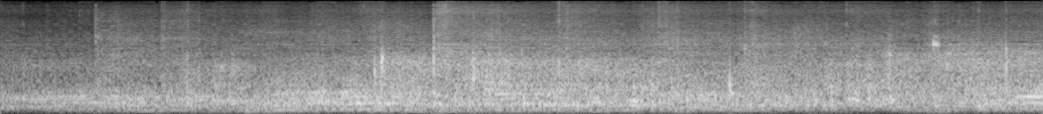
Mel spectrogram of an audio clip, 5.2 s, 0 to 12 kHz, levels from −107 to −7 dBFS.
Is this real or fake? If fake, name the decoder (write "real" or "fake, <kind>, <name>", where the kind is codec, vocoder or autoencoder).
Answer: fake, codec, SNAC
